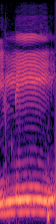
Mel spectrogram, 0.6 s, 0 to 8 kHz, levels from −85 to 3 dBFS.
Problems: none marked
